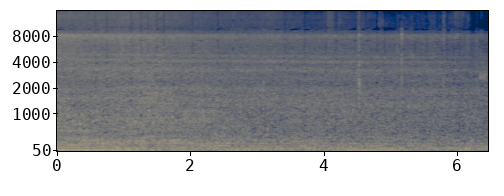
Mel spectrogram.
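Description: A motor vehicle's engine running close by, a low rumble that slowly fades away.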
